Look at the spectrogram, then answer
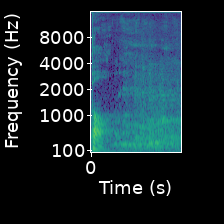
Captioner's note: laughter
